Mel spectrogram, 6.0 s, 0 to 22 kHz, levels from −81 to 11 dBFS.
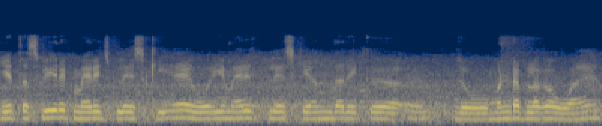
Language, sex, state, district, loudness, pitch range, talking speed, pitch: Hindi, male, Uttar Pradesh, Muzaffarnagar, -14 LUFS, 170-180 Hz, 180 wpm, 175 Hz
